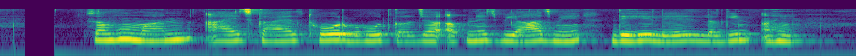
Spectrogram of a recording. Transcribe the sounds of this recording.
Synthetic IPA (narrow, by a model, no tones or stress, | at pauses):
səmɦumana̰ːɪd͡ʒkaːjlt̪ʰoːɾbəɦʊt̪kəɾd͡ʒəʔəpned͡ʒbijaːd͡ʒmẽ | d̪eɦeleləɡɪnəɦẽ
